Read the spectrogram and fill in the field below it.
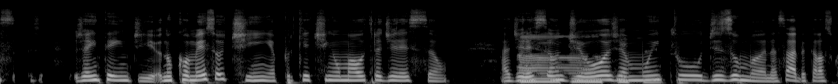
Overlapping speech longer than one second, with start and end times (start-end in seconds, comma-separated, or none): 5.2-6.8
